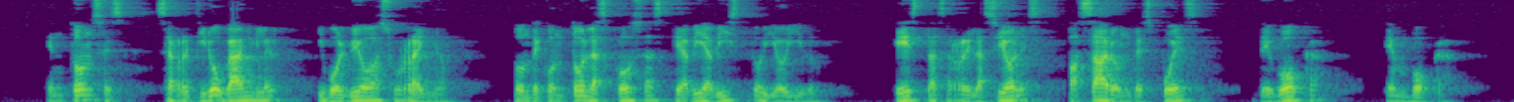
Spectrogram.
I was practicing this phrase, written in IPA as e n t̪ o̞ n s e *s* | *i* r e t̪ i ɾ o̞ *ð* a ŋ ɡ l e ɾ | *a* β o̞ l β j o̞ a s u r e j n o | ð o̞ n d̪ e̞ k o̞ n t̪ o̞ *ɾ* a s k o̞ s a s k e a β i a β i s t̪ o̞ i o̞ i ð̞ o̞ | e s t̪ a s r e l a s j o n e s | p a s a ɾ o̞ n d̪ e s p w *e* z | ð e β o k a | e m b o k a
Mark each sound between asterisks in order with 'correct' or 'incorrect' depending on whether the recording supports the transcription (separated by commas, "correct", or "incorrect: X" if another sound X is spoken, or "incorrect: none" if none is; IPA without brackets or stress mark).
incorrect: sː, incorrect: e, incorrect: ɣ, incorrect: i, incorrect: l, correct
